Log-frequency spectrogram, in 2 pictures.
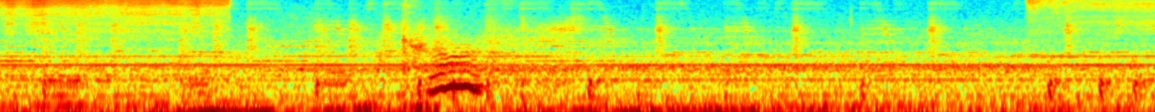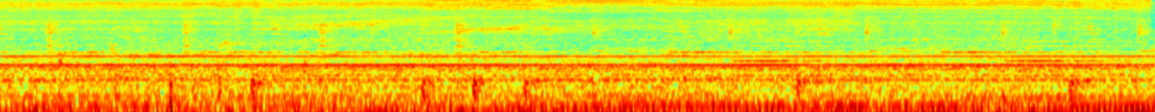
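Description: An airbrush hisses in short and long bursts.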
